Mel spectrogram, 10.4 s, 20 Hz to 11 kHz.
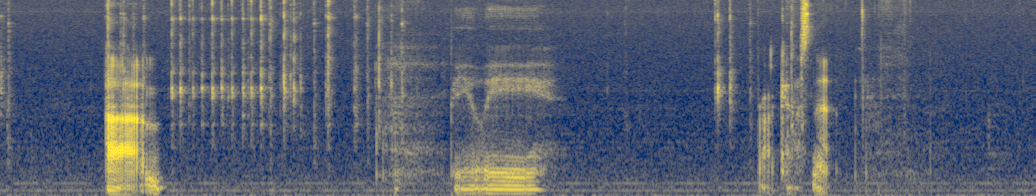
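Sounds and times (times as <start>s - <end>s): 
typing on a new computer keyboard: 0.0s - 0.2s, 1.1s - 4.1s, 7.2s - 8.0s
speech: 1.1s - 1.8s, 4.6s - 5.5s, 7.6s - 8.4s.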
